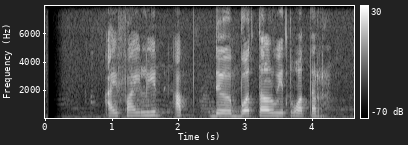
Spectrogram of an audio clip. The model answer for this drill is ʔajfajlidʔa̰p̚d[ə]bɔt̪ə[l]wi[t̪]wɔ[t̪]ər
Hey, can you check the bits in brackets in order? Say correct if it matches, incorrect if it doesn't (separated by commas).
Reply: correct, correct, correct, correct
